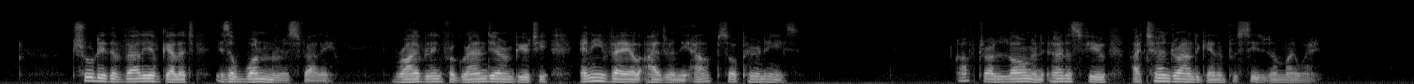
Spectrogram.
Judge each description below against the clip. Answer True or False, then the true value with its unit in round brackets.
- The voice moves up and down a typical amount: True (3.2 semitones)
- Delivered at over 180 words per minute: False (155 wpm)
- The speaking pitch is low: True (120 Hz)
